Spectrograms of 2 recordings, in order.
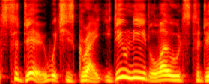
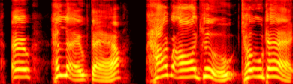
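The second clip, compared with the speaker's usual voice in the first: clumsy fake English accent, very high and very slow; 9 semitones higher than usual. Speaker mocks americans who try to do an english accent: bad fake english accent. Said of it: "Americans trying to do an English accent".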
